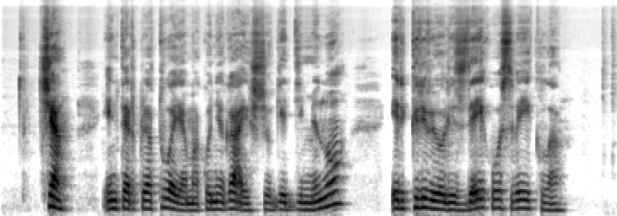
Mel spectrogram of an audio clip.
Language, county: Lithuanian, Marijampolė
